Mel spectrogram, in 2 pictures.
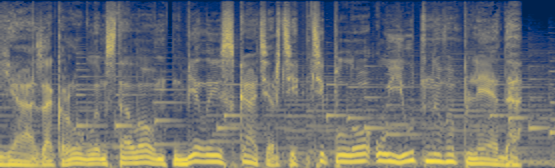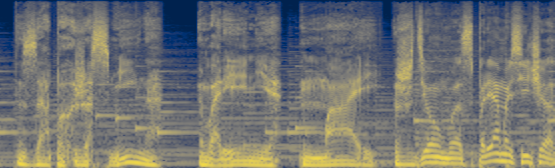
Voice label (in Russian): Выставка Чай май самовар объявление в магазине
